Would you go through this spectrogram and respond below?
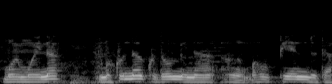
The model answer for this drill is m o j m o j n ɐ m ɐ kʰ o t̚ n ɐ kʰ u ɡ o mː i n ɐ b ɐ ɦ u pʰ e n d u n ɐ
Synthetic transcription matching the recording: m o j m o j n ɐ m ɐ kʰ u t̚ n ɐ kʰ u d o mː i n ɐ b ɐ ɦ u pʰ e n d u d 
